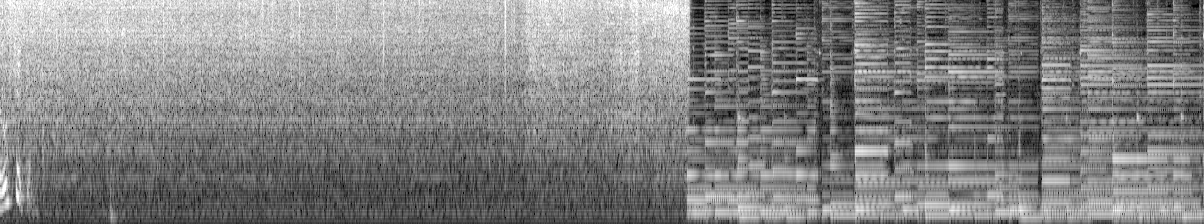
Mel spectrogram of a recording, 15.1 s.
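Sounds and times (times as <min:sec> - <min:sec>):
oil popping: 0:00.0 - 0:08.6
patties sizzling in oil: 0:00.0 - 0:08.6
acoustic guitar music: 0:08.6 - 0:15.0.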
